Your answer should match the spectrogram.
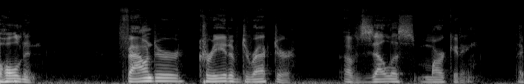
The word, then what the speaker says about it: Zellus: Carl Holden, founder, creative director of Zellus Marketing. Did I pronounce that correctly?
